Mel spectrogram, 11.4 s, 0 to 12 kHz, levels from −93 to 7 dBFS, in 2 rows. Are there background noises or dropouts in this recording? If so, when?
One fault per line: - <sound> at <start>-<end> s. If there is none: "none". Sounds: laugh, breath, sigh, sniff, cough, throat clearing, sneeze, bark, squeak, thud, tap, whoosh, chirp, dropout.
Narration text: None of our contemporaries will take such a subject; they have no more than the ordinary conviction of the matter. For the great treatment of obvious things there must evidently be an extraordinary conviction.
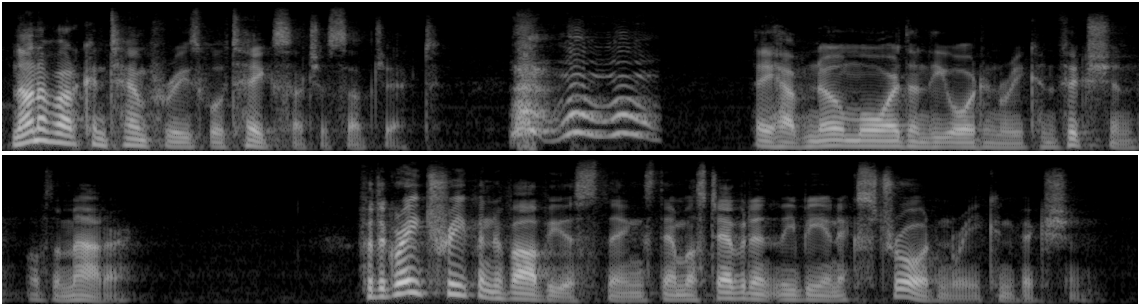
- bark at 2.5-3.3 s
